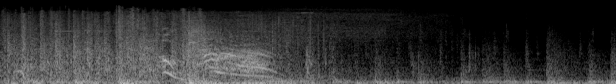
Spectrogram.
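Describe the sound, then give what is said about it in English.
A grenade thrown into a room in a video game explodes: a loud, dense burst of crackling, booming noise that lasts a couple of seconds, then settles into a lower, rumbling tail. “So I think I threw that grenade, and then it bounced off the back of Kate's head into the room.”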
